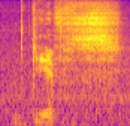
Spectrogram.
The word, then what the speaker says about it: GIF: uh she's talking about GIFs, the file format, and I she she types JIF and I reply that it's GIF even though she pronounces it JIF.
